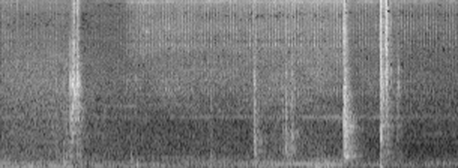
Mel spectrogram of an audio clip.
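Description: A metal prop rod clicks and knocks against a car bonnet.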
